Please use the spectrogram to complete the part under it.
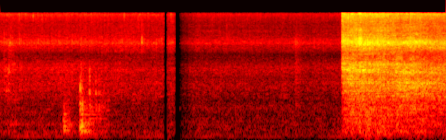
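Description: Spices sizzle softly in hot oil in a pan.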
